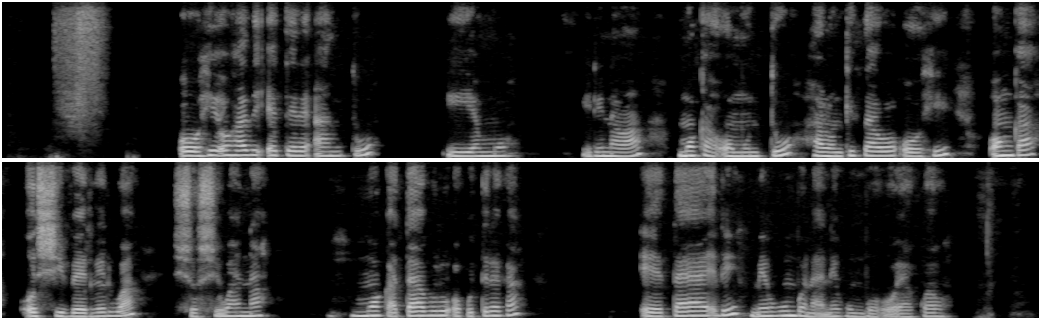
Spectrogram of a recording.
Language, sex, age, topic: Oshiwambo, female, 25-35, agriculture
